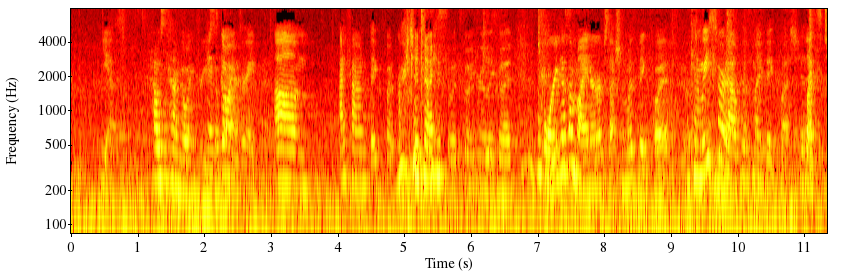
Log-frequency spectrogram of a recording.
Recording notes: Listen in on our live panel recording at Michigan Comic Con! Got a chance to do some live Q&A from the crowd.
